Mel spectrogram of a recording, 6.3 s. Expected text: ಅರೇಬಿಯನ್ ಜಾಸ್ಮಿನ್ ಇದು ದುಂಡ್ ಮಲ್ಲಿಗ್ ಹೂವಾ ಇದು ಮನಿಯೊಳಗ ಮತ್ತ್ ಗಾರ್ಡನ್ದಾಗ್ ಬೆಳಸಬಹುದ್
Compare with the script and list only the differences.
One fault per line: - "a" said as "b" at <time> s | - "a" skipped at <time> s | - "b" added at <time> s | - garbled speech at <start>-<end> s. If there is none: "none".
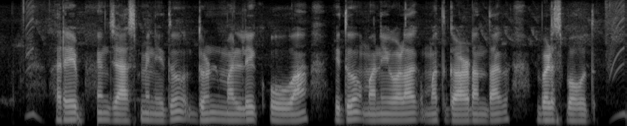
none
